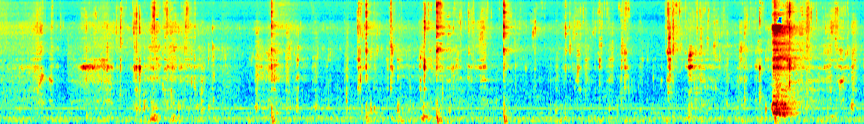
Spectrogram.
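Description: Close chewing and mouth sounds of someone eating vegetable noodles: scattered soft smacks and clicks, with one louder short sound near the end.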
